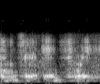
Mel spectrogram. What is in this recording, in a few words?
announce attack grenade; combine charger; Half Life Alyx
